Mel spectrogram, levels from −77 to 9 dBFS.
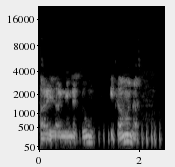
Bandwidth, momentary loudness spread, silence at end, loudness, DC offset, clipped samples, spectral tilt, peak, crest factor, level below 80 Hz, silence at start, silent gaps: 6 kHz; 10 LU; 0.05 s; -26 LUFS; under 0.1%; under 0.1%; -7.5 dB/octave; -10 dBFS; 16 dB; -66 dBFS; 0.05 s; none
